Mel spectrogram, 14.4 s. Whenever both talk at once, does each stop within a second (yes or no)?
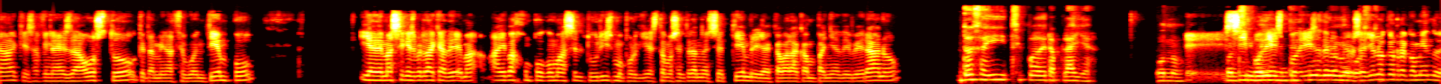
no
